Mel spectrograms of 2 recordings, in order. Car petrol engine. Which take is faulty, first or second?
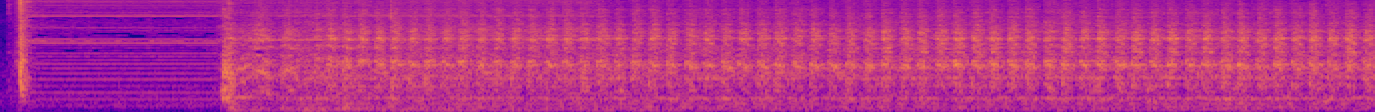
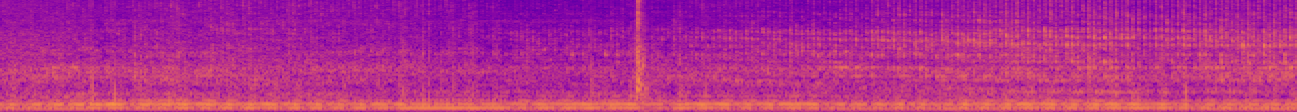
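first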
